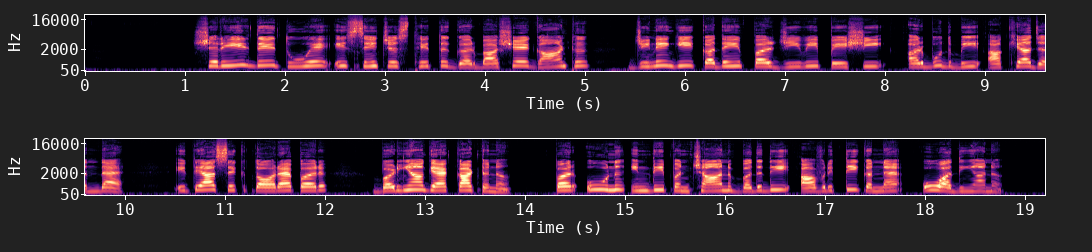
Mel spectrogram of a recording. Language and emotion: Dogri, neutral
